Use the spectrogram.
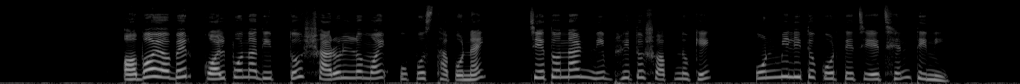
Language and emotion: Bengali, neutral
